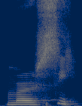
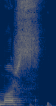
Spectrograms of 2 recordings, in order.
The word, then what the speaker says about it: merci: Now, I told you that we don't need to pronounce the last word, but why I'm not saying merce? And why I'm saying merci? Like here, I'm pronouncing I.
